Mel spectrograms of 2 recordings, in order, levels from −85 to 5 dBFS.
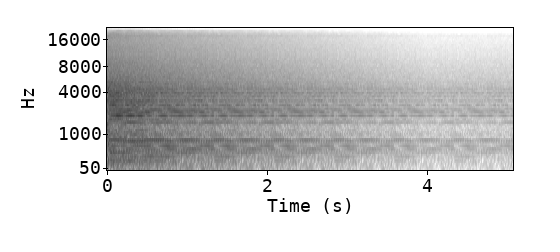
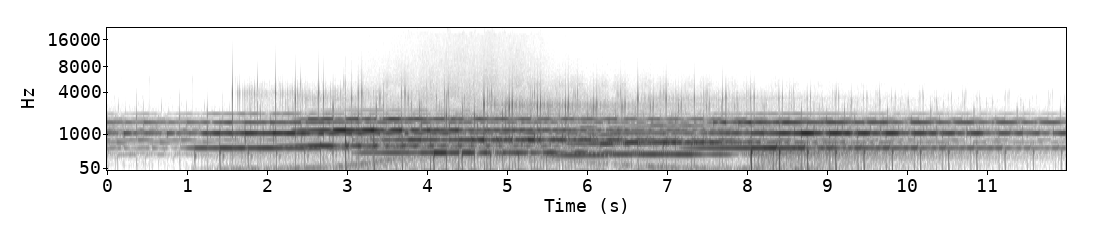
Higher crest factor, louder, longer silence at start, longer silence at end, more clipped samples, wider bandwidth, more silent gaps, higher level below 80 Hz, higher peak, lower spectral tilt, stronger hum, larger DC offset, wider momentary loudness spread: about the same, 18 dB vs 14 dB; about the same, -20 LUFS vs -21 LUFS; about the same, 0 s vs 0 s; about the same, 0 s vs 0 s; neither; first, over 20 kHz vs 7 kHz; neither; about the same, -56 dBFS vs -56 dBFS; about the same, -6 dBFS vs -6 dBFS; second, 0 dB/octave vs -5.5 dB/octave; neither; neither; first, 25 LU vs 14 LU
